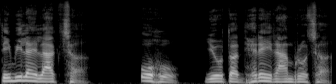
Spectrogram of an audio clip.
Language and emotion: Nepali, neutral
